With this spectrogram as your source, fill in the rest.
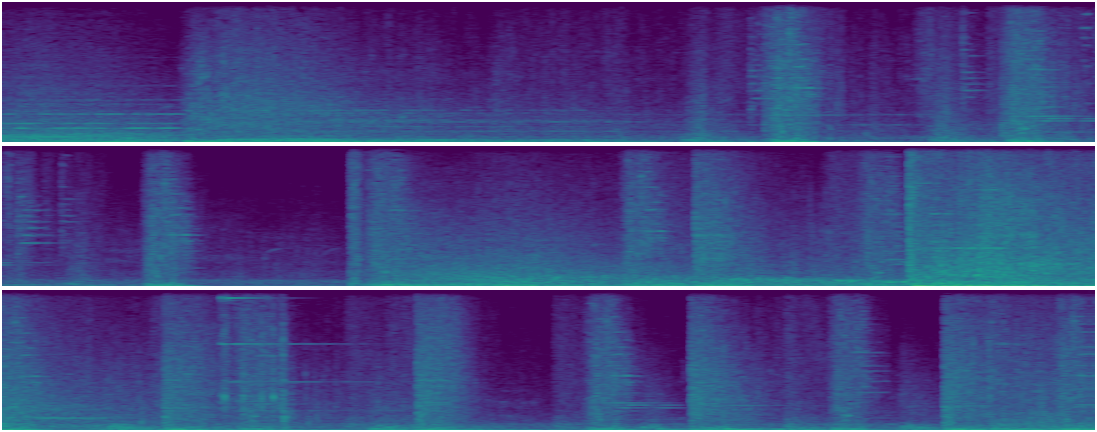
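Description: Magic spells burst and crackle in a game battle.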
